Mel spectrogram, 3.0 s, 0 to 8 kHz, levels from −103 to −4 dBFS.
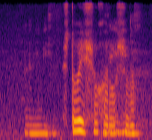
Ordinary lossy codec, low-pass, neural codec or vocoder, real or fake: none; 7.2 kHz; none; real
